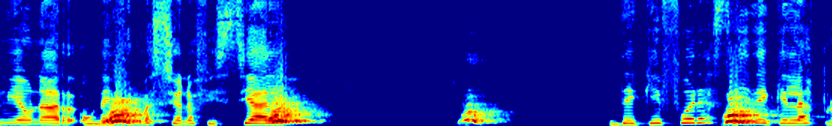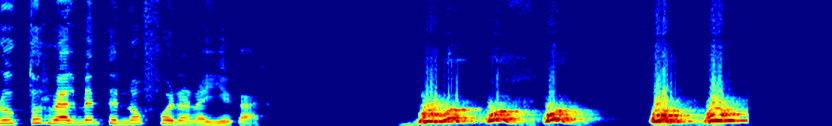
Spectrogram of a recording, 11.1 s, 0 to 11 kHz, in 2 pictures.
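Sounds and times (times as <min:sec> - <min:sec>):
speech: 0:00.0 - 0:02.1, 0:04.1 - 0:07.4, 0:08.2 - 0:08.4
dogs barking excitedly: 0:00.6 - 0:02.2, 0:03.0 - 0:03.4, 0:04.8 - 0:05.3, 0:08.3 - 0:10.6.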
